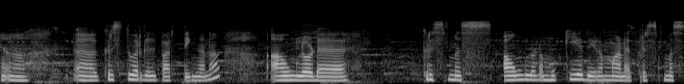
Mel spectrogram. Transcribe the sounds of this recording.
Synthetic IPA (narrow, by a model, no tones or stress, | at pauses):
kɪɾɪst̪ɐʋɐɾɣɐɭpaːɾt̪iːŋɡɐnːaːɐʋɐŋɡɐɭoːɽɐ | kɪɾɪsmɐsɐʋɐŋɡɐɭoːɽɐmʊkːɪjɐd̪iːɾɐmaːnɐkɪɾɪsmɐs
